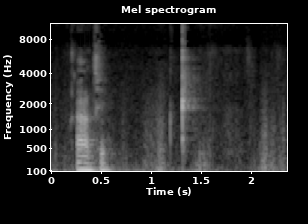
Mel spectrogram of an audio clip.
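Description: A man says a couple of words, then a single sharp click sounds about a second later.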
